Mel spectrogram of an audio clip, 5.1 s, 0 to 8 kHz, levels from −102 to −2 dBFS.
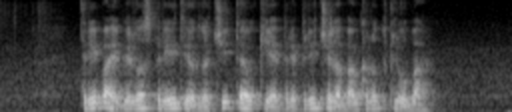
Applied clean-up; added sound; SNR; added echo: none; none; none; none.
